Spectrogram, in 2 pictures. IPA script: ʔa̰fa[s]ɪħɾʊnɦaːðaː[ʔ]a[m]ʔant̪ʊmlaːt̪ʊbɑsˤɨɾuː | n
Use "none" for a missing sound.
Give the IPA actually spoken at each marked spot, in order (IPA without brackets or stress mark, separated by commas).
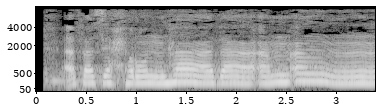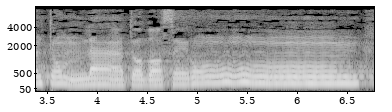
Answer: s, ʔ, m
